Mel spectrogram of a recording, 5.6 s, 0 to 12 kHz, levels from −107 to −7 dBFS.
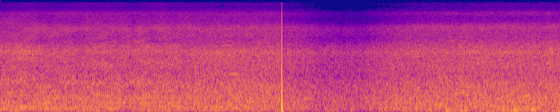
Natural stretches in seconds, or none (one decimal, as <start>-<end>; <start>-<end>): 1.9-5.6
